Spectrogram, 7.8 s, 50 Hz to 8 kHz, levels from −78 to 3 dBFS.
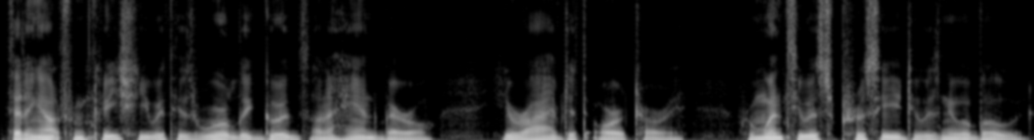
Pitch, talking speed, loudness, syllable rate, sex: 105 Hz, 210 wpm, -19 LUFS, 5.8 syllables/s, male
